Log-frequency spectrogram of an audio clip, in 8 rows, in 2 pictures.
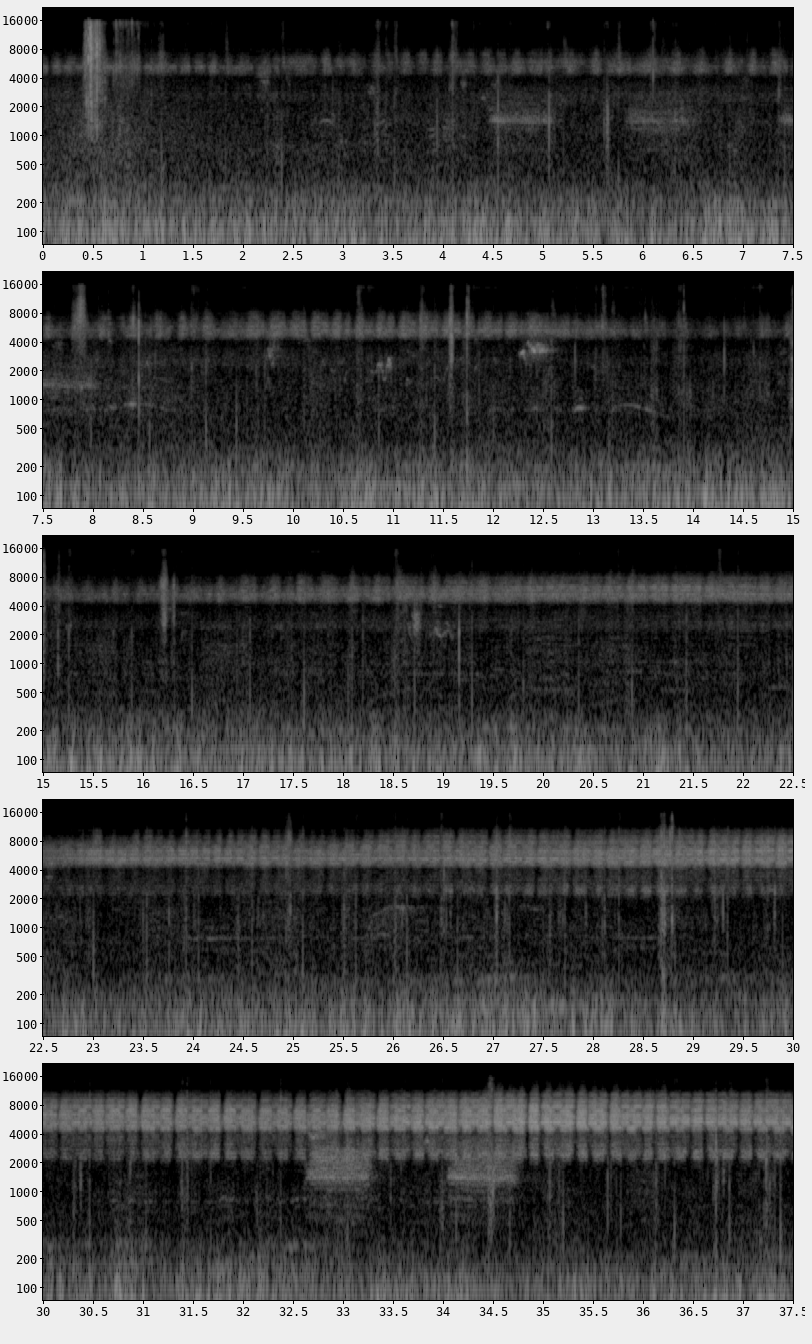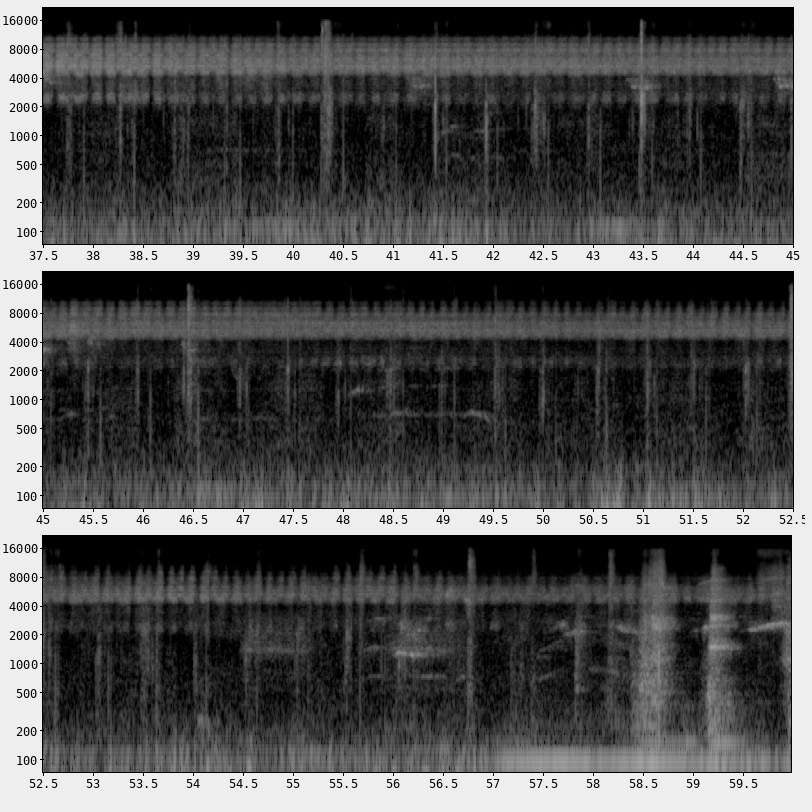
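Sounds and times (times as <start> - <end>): cicadas chorus: 0.0 - 59.9
footsteps on gravel: 0.0 - 59.9.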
